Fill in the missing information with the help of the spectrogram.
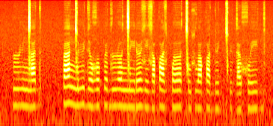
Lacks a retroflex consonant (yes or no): yes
